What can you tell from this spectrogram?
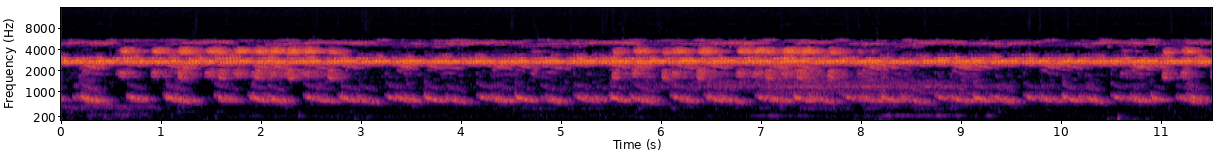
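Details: Frogs calling at night beside a lake: dense, rapidly repeated croaking notes overlapping in a steady chorus, layered over a continuous high-pitched shrill drone from other night creatures, with faint low rumbles underneath.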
